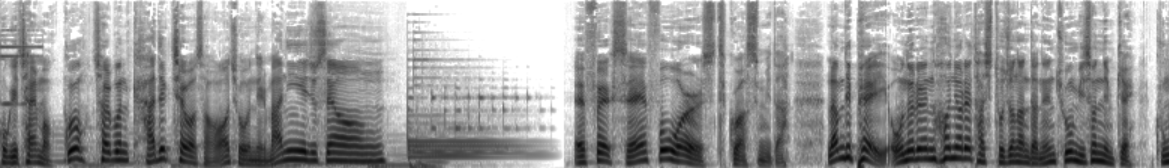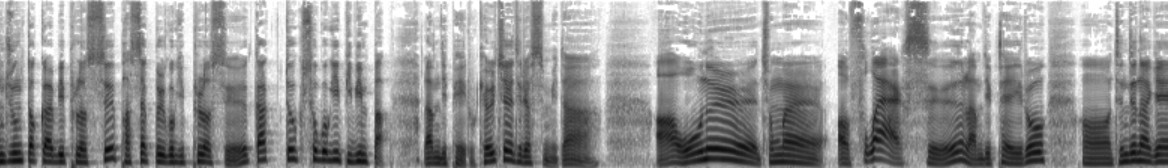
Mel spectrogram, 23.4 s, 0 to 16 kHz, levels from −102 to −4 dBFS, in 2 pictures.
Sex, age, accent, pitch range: male, 20-39, native, 110-170 Hz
